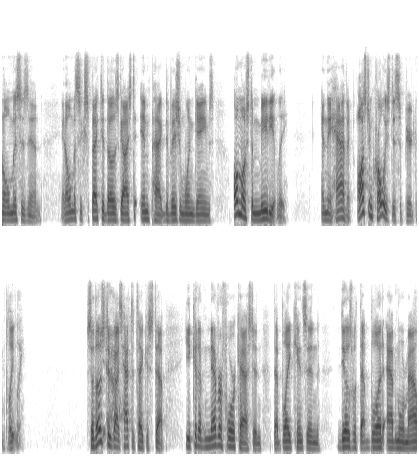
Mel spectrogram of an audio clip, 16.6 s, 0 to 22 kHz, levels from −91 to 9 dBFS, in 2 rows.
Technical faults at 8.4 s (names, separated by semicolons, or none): none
